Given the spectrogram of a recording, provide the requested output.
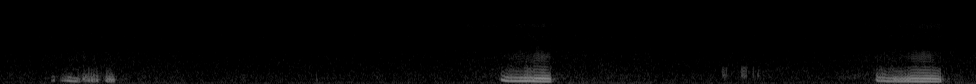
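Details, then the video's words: Burmese cat snoring while asleep: three rough, low snores about every four seconds, with a faint, shorter breath sound between the second and third, in a quiet room. "My snoring Burmese cat"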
